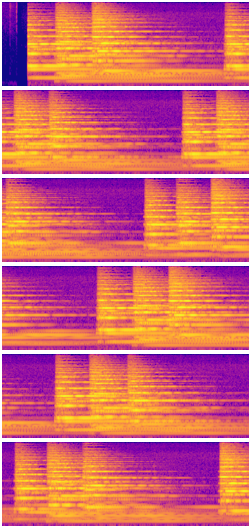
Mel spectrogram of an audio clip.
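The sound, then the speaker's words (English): Loud church bells ring as a phone ringtone, in repeating bursts of several struck tones, each cluster swelling and decaying before the next begins, looping steadily with no voices. “Here is the Big Bells ringtone.”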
